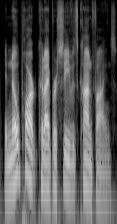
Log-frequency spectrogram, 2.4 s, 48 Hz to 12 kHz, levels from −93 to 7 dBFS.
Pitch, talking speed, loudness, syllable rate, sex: 105 Hz, 205 wpm, -18 LUFS, 5.5 syllables/s, male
